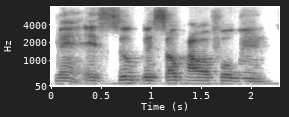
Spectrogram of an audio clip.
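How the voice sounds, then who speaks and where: A man hosting a podcast, chatting in a relaxed, encouraging way and sharing a story of his own. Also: mid-range voice, moderate pace, poor audio. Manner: conversational, encouraging, laughs along. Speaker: podcast host. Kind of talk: casual chat.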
